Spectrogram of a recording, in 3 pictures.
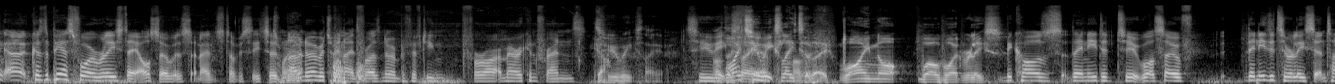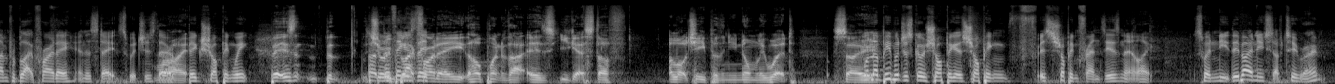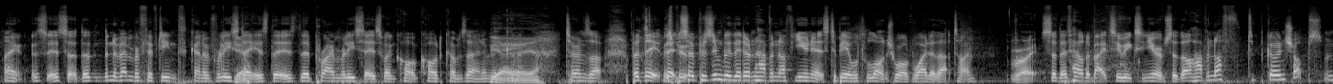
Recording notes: Live from Gamescom (well, it was live when we recorded it). We’ve braved the hordes of ravenous gamers.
